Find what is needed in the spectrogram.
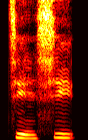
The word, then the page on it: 解析: jiě xī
